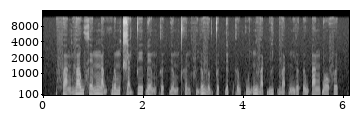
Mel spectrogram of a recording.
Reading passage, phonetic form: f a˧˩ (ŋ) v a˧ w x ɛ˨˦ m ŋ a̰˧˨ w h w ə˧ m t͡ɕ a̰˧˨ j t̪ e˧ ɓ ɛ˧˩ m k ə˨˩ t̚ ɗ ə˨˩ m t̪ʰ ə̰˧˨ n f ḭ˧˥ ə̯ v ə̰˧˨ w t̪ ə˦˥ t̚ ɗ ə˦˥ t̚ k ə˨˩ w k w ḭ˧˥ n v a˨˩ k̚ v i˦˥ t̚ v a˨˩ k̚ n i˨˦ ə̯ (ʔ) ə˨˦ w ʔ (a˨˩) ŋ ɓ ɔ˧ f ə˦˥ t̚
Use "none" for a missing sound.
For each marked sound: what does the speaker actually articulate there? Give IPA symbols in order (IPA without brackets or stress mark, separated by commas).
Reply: ŋ, ʔ, a˧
